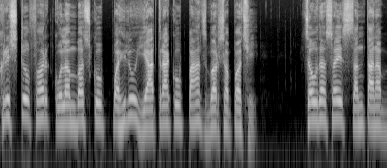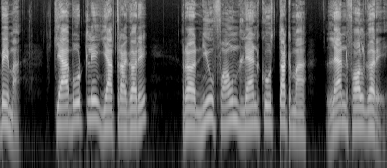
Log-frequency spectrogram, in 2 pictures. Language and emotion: Nepali, neutral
